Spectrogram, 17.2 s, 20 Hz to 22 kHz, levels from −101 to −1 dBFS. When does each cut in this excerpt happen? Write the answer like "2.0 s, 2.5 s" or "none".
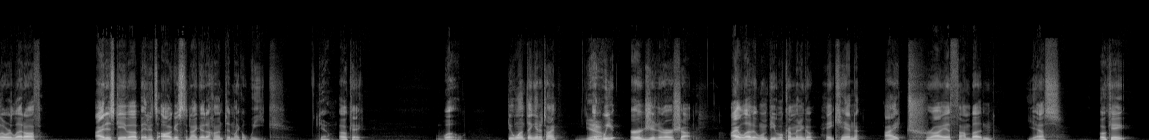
12.5 s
